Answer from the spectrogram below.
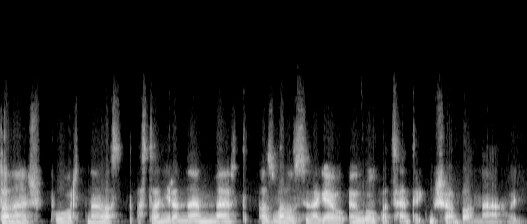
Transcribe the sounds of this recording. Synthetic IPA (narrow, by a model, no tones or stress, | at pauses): t̪ɒlaːnʃpʰo̞rt̪naːlɒst̪ɒst̪ɒɲːiɾɒnɛmːɛrt̪ɒzʋɒloːsinilɛɡɛʔɛuɾoːpɒt̪sɛnt̪ɾḭkuʃɒ̰bːɒ̰nːaːlho̞ɟ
